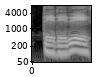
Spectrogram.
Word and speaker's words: tereré: jesuítica adaptada al guaraní lo que explica el acento en la última sílaba en latín tereré sin acento o terere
